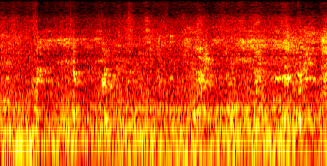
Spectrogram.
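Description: Loaded carcass cart rolling over a slatted barn floor, its wheels and frame rattling and clattering unevenly, over a steady low hum.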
